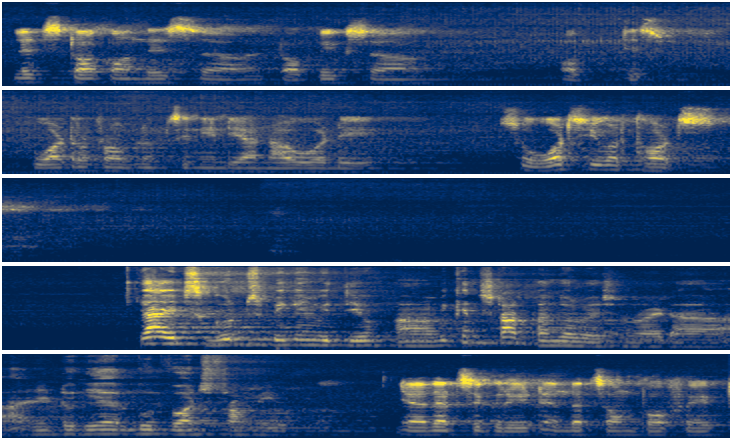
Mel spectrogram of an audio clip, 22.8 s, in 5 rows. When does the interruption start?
none

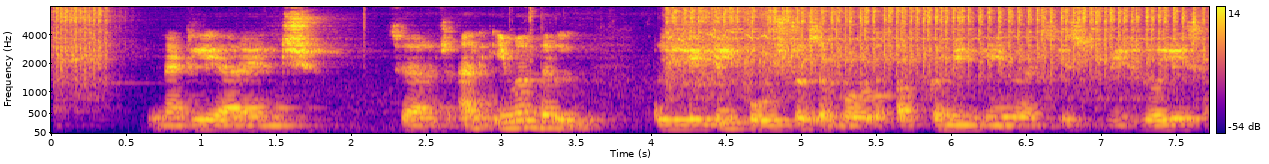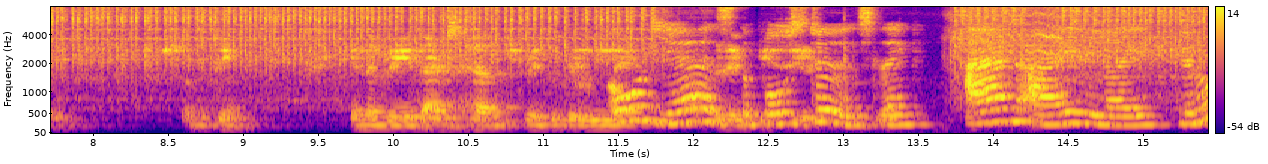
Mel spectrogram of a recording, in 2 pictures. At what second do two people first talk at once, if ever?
11.4 s

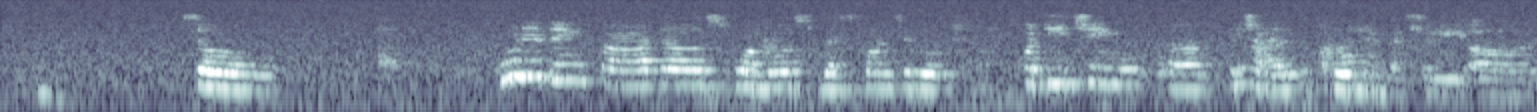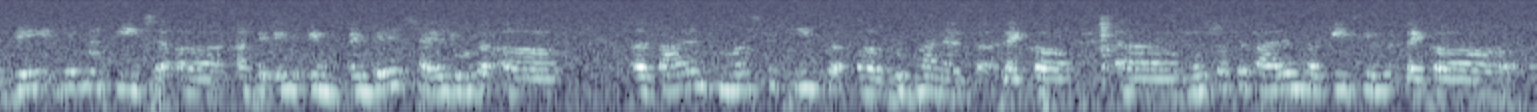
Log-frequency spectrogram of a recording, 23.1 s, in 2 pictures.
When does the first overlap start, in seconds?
9.2 s

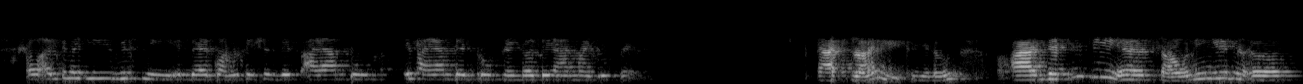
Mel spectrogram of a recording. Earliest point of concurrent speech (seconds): none

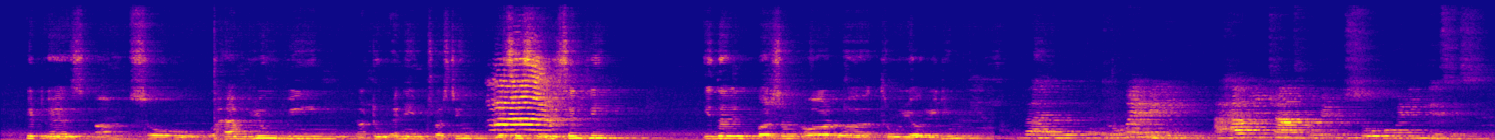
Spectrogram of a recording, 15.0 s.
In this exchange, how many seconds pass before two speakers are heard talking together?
none

